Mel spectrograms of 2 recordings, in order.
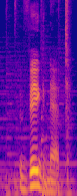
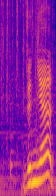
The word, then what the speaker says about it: vignette: How do you say this word? Vignet. I don't think that's correct. I don't think that's correct. I forgot she's illiterate. I can read the words. Whether or not I pronounce it correctly is a different story. Okay. Vignette. Vignette. Oh, is the G silent?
